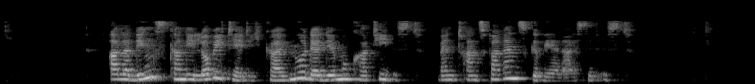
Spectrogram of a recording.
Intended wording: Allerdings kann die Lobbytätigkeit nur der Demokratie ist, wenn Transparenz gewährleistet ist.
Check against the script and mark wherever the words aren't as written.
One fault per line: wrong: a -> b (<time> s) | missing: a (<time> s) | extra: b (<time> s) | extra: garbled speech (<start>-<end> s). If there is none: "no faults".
no faults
